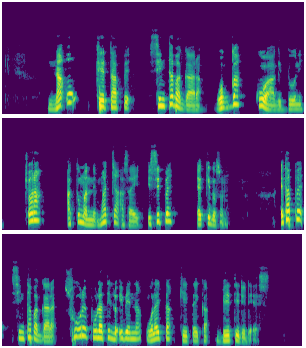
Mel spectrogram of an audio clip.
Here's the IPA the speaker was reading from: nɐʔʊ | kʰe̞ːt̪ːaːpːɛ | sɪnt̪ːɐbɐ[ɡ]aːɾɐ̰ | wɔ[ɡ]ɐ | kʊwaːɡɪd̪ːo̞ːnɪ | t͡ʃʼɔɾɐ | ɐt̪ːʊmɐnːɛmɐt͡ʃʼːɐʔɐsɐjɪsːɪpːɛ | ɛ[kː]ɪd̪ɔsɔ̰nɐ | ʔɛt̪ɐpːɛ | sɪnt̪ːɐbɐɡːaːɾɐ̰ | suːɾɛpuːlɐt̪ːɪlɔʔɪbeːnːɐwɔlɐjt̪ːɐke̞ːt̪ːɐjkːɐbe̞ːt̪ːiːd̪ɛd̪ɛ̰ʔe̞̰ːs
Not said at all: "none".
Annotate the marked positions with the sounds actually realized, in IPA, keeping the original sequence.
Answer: ɡː, ɡː, kʼː

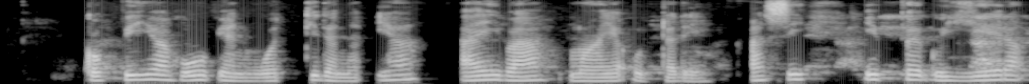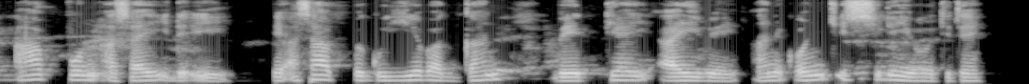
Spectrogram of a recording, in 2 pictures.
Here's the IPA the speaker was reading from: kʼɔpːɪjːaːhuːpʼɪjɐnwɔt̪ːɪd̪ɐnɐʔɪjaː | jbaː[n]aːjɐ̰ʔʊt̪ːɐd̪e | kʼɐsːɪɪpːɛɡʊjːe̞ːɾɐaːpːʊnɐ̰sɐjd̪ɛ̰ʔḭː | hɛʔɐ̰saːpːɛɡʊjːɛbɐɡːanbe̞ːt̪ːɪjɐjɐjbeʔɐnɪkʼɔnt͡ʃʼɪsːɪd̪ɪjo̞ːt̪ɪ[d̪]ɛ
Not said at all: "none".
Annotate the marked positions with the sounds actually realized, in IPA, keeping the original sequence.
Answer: m, t̪

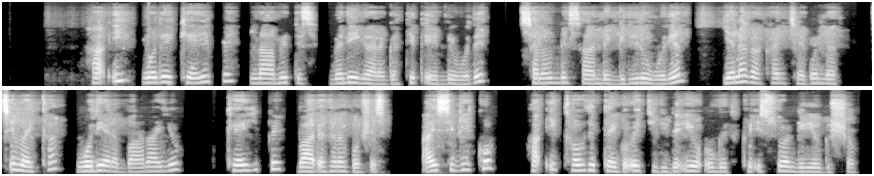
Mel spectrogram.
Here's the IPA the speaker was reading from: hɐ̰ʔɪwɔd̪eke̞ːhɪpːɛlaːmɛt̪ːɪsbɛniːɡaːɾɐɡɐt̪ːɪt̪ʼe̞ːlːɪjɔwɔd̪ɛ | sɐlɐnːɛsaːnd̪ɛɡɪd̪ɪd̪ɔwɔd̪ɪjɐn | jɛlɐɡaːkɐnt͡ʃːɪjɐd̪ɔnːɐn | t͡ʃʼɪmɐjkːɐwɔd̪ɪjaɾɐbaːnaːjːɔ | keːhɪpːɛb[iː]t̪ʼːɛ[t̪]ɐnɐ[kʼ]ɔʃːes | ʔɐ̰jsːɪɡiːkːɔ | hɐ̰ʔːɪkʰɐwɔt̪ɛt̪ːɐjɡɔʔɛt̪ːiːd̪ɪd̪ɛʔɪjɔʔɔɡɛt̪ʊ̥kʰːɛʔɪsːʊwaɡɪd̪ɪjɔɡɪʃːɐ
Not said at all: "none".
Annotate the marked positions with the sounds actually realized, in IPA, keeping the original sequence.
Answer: aː, t̪, k

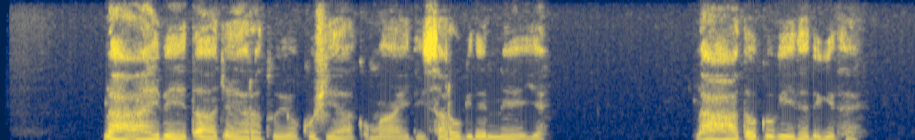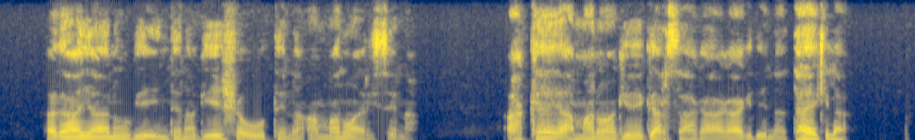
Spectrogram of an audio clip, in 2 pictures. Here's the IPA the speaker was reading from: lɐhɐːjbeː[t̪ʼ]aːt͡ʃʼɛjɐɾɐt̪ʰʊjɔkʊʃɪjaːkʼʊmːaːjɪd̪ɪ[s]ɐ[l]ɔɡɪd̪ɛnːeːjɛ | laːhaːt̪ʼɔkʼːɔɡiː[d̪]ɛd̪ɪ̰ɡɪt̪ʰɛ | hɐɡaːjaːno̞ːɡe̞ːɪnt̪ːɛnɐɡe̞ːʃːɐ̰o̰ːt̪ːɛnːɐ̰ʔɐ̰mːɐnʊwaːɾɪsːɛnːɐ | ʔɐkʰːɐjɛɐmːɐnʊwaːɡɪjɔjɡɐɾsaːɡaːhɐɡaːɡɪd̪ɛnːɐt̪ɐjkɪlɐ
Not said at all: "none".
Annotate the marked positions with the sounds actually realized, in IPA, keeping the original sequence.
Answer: t̪ʼ, s, ɾ, t̪

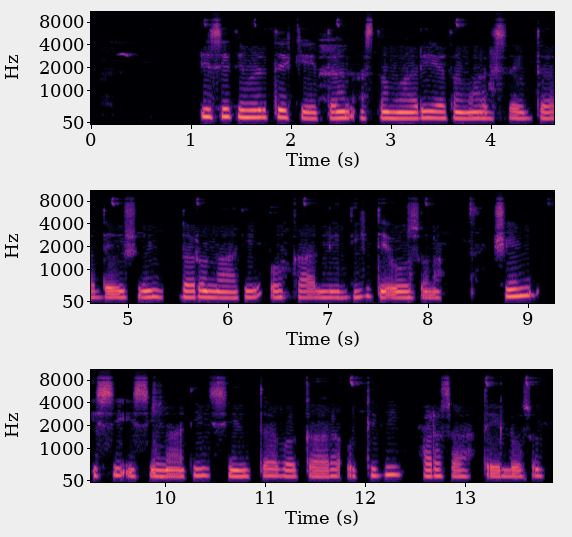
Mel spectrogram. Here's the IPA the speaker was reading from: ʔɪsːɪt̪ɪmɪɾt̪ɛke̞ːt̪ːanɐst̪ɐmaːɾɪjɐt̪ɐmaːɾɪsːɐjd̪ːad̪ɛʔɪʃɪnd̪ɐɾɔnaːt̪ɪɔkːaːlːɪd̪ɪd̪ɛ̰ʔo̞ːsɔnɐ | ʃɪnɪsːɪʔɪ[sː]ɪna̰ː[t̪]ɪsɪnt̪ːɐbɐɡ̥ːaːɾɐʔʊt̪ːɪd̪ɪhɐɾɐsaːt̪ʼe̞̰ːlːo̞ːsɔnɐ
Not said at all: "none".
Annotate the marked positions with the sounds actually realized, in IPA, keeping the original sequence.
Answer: sː, t̪

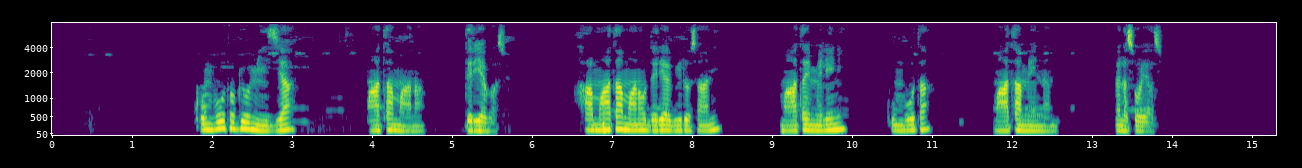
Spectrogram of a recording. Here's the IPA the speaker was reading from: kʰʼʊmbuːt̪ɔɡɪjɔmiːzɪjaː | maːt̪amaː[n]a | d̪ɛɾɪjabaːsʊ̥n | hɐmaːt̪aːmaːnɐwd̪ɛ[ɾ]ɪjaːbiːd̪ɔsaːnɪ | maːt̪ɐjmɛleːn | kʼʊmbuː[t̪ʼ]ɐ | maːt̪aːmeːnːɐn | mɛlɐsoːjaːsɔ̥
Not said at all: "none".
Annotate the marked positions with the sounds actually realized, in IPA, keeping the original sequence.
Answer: n, ɾ, t̪

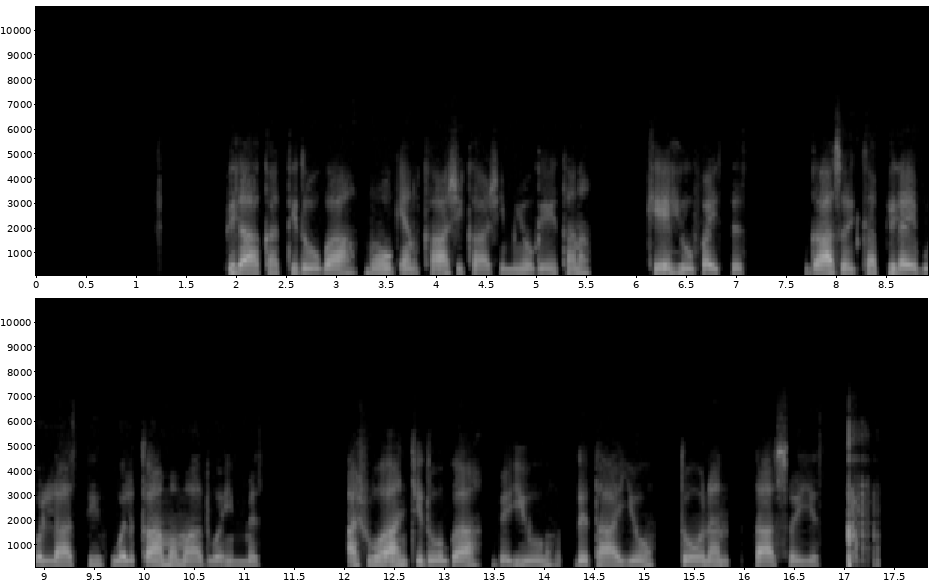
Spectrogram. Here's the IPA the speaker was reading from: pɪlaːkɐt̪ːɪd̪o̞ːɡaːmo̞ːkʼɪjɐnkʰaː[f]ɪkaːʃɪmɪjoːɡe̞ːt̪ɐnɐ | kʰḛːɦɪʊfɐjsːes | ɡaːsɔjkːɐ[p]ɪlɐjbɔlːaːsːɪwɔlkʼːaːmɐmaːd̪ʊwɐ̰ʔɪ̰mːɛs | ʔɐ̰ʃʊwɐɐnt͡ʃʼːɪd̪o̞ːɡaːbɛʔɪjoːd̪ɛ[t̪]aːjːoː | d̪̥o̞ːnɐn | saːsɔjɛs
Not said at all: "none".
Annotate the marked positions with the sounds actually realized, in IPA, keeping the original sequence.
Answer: ʃ, p, t̪

